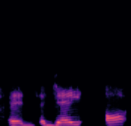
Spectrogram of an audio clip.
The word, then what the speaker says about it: Gio: Quindi Jo, scritto proprio come si pronuncia in italiano.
